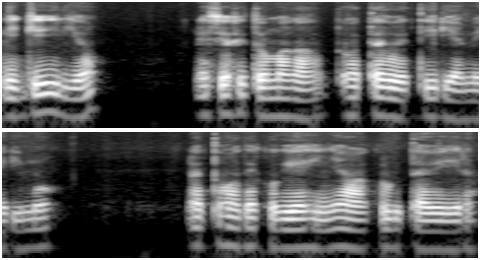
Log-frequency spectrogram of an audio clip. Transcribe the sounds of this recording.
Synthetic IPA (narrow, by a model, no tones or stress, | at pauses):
niɡeiɾiɔ | nesjɔsitomaɣatohɔtɛɣwetiɾiameɾimɔ | natohɔðɛkɔɣeaɦiɲawakoɾutaweːɾa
